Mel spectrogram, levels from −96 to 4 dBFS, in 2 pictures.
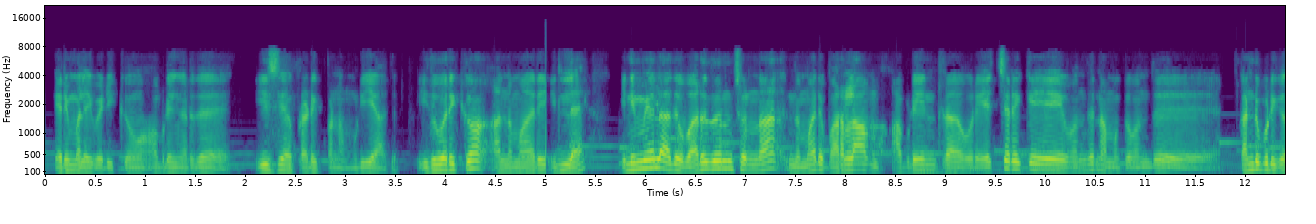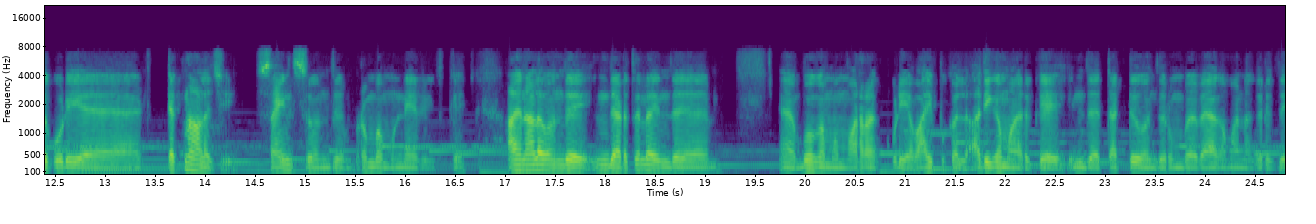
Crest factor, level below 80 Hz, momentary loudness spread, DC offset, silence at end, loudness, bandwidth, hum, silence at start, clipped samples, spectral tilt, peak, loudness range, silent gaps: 18 dB; -62 dBFS; 13 LU; under 0.1%; 0 s; -18 LUFS; 8 kHz; none; 0.1 s; under 0.1%; -6 dB/octave; 0 dBFS; 7 LU; none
